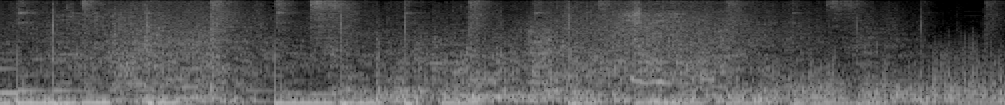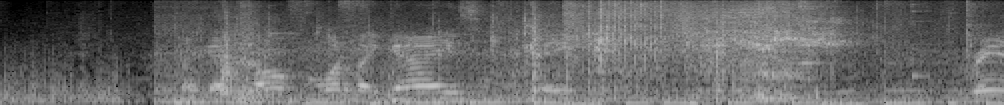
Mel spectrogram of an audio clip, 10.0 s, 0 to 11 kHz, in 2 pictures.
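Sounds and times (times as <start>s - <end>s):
impact wrench whirring: 7.9s - 9.4s.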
